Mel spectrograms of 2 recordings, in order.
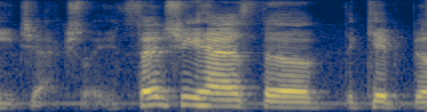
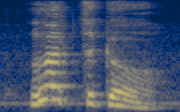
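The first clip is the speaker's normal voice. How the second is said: pitched-up character voice, lifted high like a catchphrase; 7 semitones higher than usual. Repeating a catchphrase a second way, playfully: Luigi voice. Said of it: "Or like how Luigi says".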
